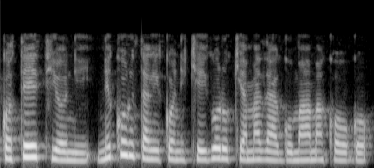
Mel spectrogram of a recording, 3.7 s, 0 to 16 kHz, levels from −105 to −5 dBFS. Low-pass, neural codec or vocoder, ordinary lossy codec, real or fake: 7.2 kHz; codec, 16 kHz, 8 kbps, FunCodec, trained on Chinese and English, 25 frames a second; AAC, 96 kbps; fake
